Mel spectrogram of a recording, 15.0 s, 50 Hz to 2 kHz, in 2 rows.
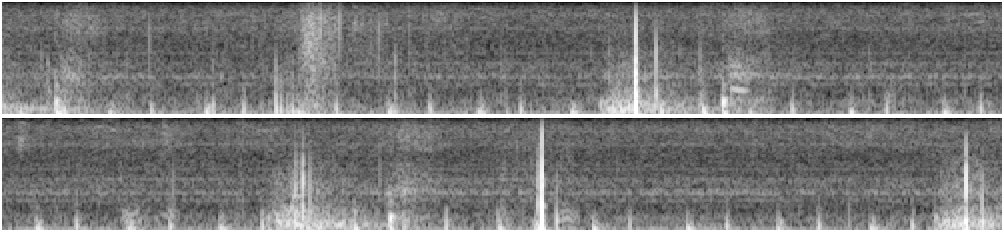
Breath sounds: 4.40-5.28 s: inhalation
4.40-5.28 s: crackles
4.42-5.28 s: inhalation
5.32-5.68 s: wheeze
9.44-10.32 s: inhalation
9.44-10.32 s: crackles
14.46-15.00 s: inhalation
14.46-15.00 s: crackles

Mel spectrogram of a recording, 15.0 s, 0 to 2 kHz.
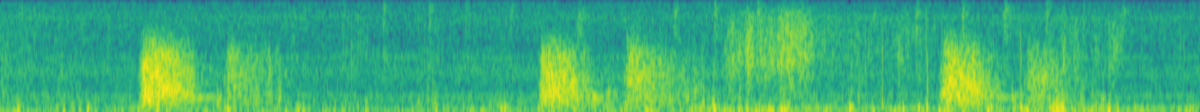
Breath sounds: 1.65-2.71 s: inhalation
2.73-3.80 s: exhalation
6.70-7.76 s: inhalation
7.76-8.86 s: exhalation
11.75-12.73 s: inhalation
12.73-13.53 s: exhalation

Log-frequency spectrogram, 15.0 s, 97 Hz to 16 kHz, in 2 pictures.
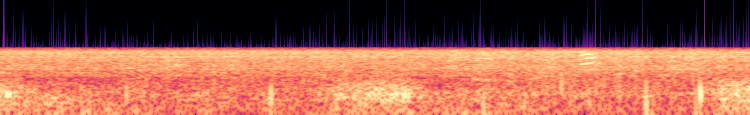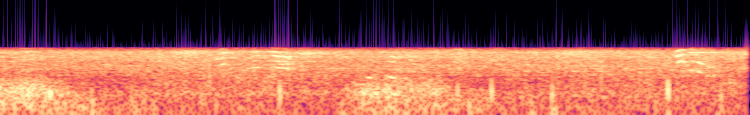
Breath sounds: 3.17-4.38 s: inhalation
7.10-8.48 s: inhalation
10.95-12.33 s: inhalation

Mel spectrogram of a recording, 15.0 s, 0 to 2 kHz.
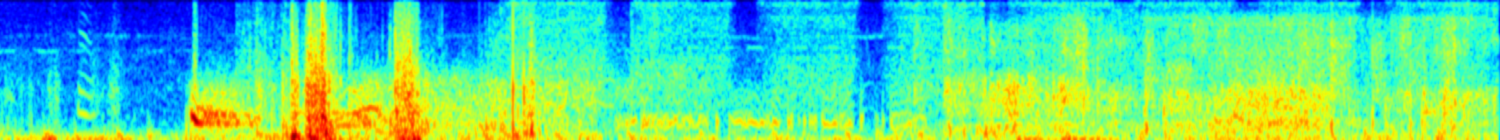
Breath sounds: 1.79-2.76 s: inhalation
2.76-6.13 s: exhalation

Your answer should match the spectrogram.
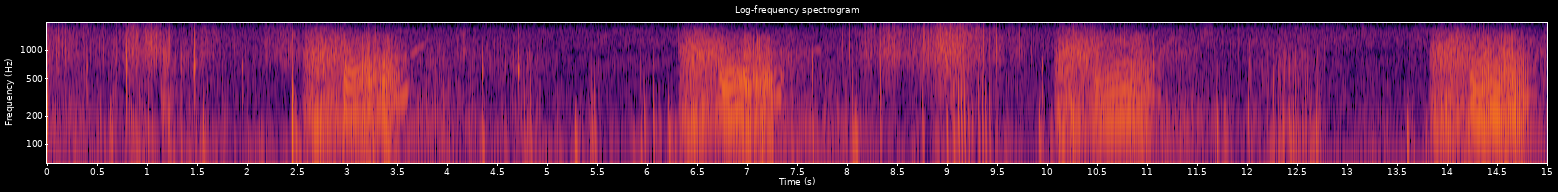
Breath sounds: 2.45-3.64 s: inhalation
2.93-3.66 s: wheeze
6.28-7.40 s: inhalation
6.68-7.40 s: wheeze
10.04-11.18 s: inhalation
10.46-11.17 s: wheeze
13.83-14.99 s: inhalation
14.21-14.99 s: wheeze

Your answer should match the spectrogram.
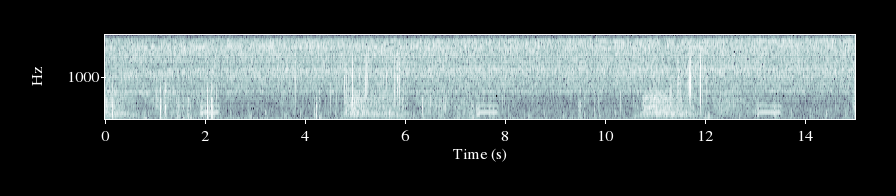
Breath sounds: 4.78-6.04 s: inhalation
6.30-7.97 s: exhalation
7.37-7.97 s: wheeze
10.72-12.09 s: inhalation
12.17-13.67 s: exhalation
13.03-13.67 s: wheeze

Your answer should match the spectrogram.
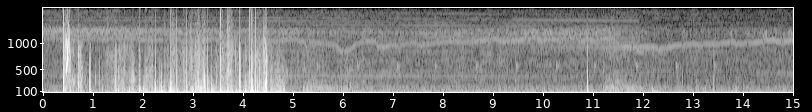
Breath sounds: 5.16-6.66 s: inhalation
5.16-6.66 s: crackles
11.23-12.94 s: inhalation
11.23-12.94 s: crackles

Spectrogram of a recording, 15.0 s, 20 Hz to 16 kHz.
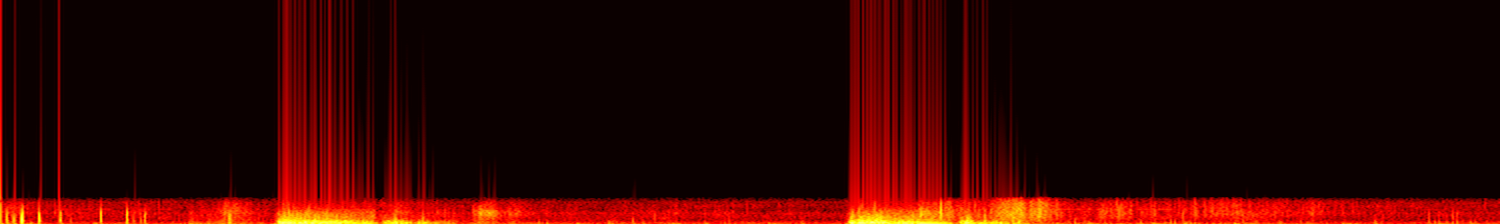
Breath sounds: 2.68-3.66 s: rhonchi
2.71-3.68 s: inhalation
3.78-4.67 s: exhalation
3.78-4.67 s: crackles
8.45-9.54 s: inhalation
8.45-9.54 s: rhonchi
9.60-10.66 s: exhalation
9.60-10.66 s: crackles

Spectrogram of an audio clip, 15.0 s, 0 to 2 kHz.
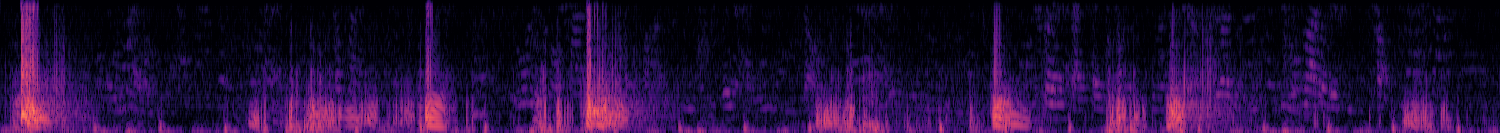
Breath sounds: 0.00-0.73 s: exhalation
0.00-0.73 s: crackles
2.44-4.11 s: inhalation
2.44-4.11 s: crackles
4.17-4.56 s: exhalation
4.17-4.56 s: wheeze
5.24-5.74 s: inhalation
5.24-5.74 s: crackles
5.73-6.33 s: exhalation
5.73-6.33 s: wheeze
8.05-8.97 s: inhalation
8.05-8.97 s: crackles
9.92-10.39 s: exhalation
9.92-10.39 s: wheeze
11.06-11.54 s: inhalation
11.06-11.54 s: crackles
11.65-12.49 s: exhalation
11.65-12.49 s: crackles
13.90-14.74 s: inhalation
13.90-14.74 s: crackles

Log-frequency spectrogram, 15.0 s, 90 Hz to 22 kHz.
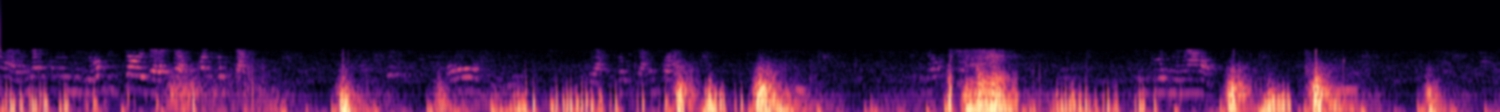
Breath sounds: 6.57-7.32 s: inhalation
6.57-7.32 s: crackles
7.29-8.31 s: exhalation
7.35-8.31 s: crackles
9.62-10.27 s: wheeze
12.28-12.96 s: inhalation
12.28-12.96 s: crackles
13.06-13.80 s: exhalation
13.06-13.80 s: crackles

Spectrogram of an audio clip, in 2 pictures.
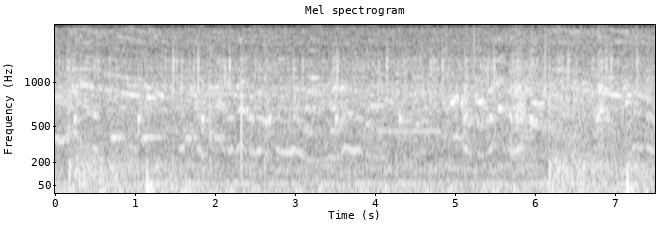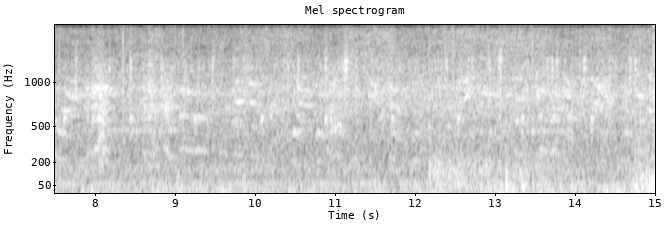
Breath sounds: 6.13-7.57 s: inhalation
12.16-13.56 s: inhalation

